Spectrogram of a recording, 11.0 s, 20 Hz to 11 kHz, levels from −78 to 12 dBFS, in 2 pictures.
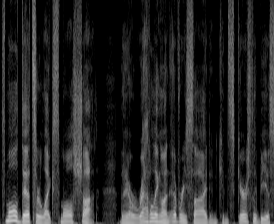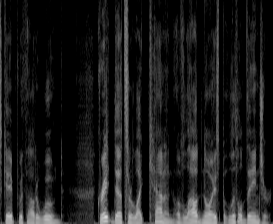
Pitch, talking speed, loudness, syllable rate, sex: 140 Hz, 170 wpm, -20 LUFS, 4.8 syllables/s, male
